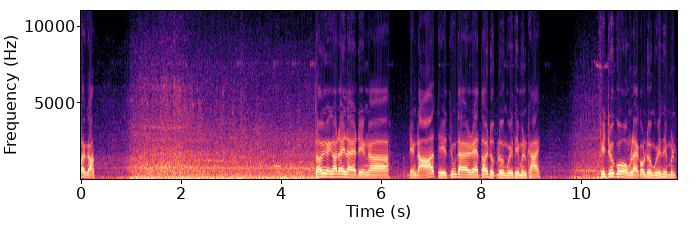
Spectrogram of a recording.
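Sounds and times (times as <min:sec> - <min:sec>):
traffic hum: 0:00.0 - 0:11.9
motorbike engine: 0:00.2 - 0:05.5, 0:06.1 - 0:11.2
wind rushing over microphone: 0:00.3 - 0:06.6.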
